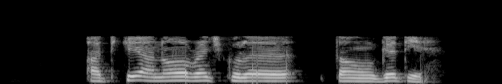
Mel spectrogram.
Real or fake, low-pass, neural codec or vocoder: real; 3.6 kHz; none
